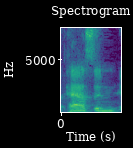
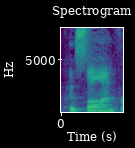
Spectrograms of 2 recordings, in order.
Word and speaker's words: Passan: He is ESPN's national baseball writer, Jeff Passan. And yes, I YouTubed it earlier today to make sure I got the pronunciation right, because I've been saying Passan for a very long time.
